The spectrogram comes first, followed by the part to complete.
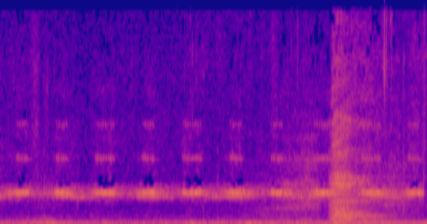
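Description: Crickets-chirping sound effect: a steady, evenly paced chirp about two to three times a second. It is the stock gag for an awkward silence after a joke falls flat.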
